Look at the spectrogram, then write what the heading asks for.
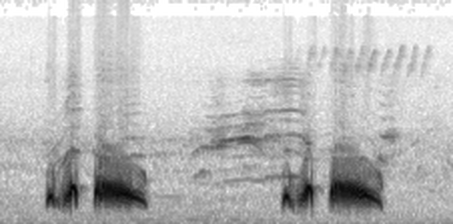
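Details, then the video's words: Spotted dove kept as a decoy to lure birds, singing in the 'giọng thổ' voice style. Two mellow cooing phrases, each a quick stuttered double note followed by a longer drawn-out coo that slides downward. A faint thin whistle sounds between the phrases. "Chim Cu Mồi giọng THỔ"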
